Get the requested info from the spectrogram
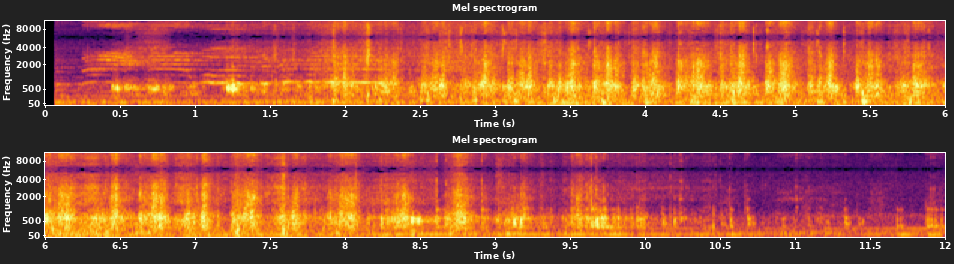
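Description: Running footsteps on grass, about three a second, with the marker and gear jolting against the barrel-mounted camera, fading out about ten seconds in as the runner slows.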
